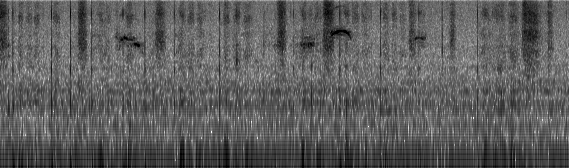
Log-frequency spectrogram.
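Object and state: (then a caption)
Pen writing on a paper notebook page. A hand writes with a ballpoint pen on a grid paper notebook page, the pen tip scratching the paper in quick, irregular strokes. Soft scratches and taps sit over a steady low hum, with faint high chirps now and then.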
